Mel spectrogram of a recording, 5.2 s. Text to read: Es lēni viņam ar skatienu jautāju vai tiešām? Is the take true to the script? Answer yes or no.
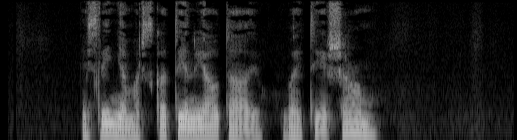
no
